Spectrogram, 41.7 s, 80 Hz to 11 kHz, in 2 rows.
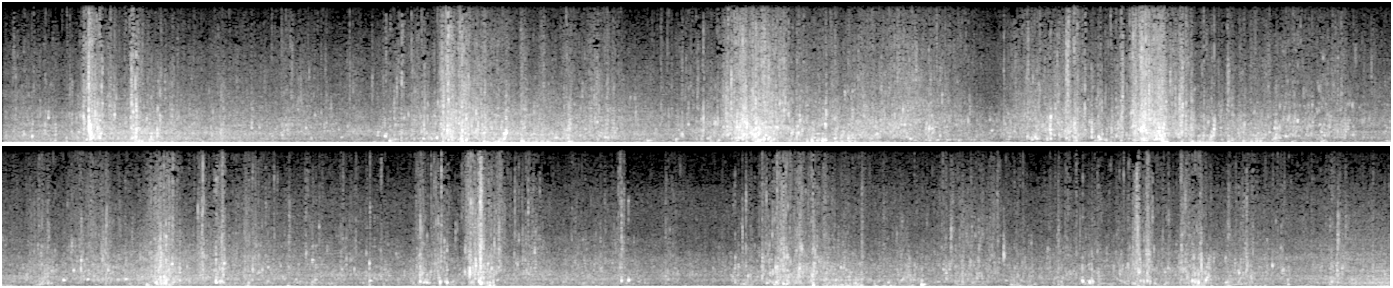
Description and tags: BGSaSc Greece Close Waves Water Splash Gurgle Beach 05
Close Waves Water Splash Gurgle Beach Greece 05
Recorded with Km 84 XY to Zoom H6
Ambience, Atmosphere, Background, Beach, Close, Greece, Gurgle, Lake, Nature, Splash, Summer, Water, Waves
